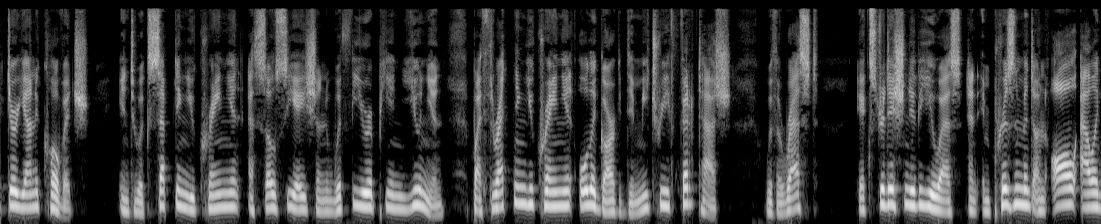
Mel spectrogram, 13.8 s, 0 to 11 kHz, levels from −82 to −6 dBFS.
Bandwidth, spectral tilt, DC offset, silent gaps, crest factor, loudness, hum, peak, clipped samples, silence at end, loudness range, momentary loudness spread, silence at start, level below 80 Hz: 10 kHz; -4 dB/octave; under 0.1%; none; 16 dB; -22 LUFS; none; -6 dBFS; under 0.1%; 0 s; 3 LU; 8 LU; 0.1 s; -64 dBFS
